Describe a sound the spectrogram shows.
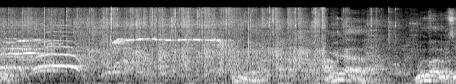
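A crowd cheers and whistles.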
